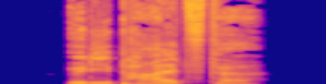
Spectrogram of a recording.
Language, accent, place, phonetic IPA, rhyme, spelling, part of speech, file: German, Germany, Berlin, [ødiˈpaːlstə], -aːlstə, ödipalste, adjective, De-ödipalste.ogg
- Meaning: inflection of ödipal: 1. strong/mixed nominative/accusative feminine singular superlative degree 2. strong nominative/accusative plural superlative degree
